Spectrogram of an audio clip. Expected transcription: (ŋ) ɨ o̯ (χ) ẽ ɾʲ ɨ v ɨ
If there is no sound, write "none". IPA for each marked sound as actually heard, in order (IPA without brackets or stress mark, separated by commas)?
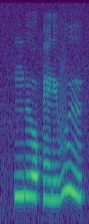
ŋ, ʔ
